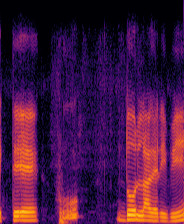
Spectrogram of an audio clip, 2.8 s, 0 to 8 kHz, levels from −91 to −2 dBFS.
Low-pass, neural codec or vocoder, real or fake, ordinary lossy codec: 7.2 kHz; vocoder, 22.05 kHz, 80 mel bands, Vocos; fake; Opus, 32 kbps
